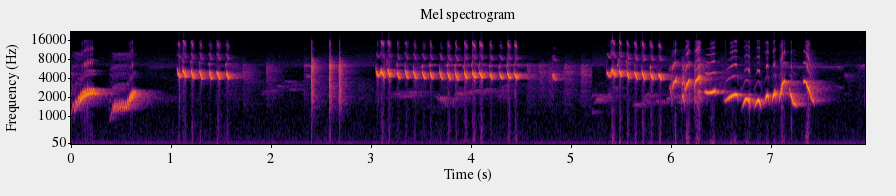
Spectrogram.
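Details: Murai batu (white-rumped shama) song meant to goad other shamas into replying: two rich low whistles, then fast buzzy high trills in several bursts, ending in a tumbling varied warble.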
